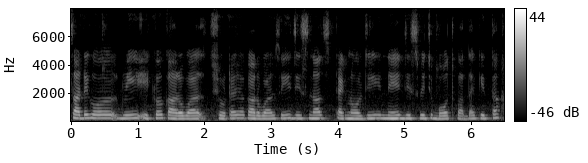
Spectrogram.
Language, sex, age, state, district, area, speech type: Punjabi, female, 18-30, Punjab, Mansa, urban, spontaneous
